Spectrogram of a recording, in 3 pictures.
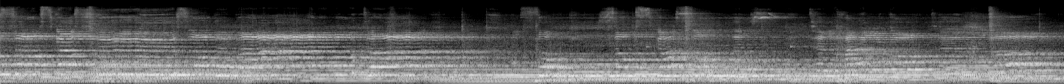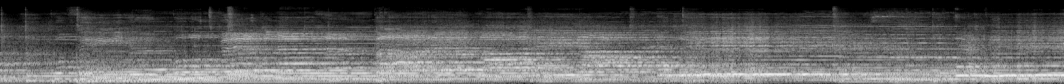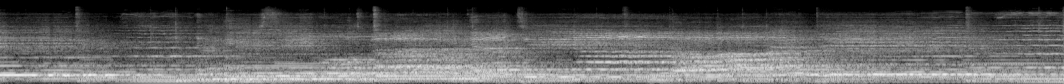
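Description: Gospel choir singing in parts with a female soloist, backed by a live band with drums, on a song that carries on without a break.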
